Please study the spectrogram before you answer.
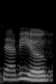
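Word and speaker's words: Savioke: examples so you have how do you pronounce of yolk savvy okay savvy oak which is a robot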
